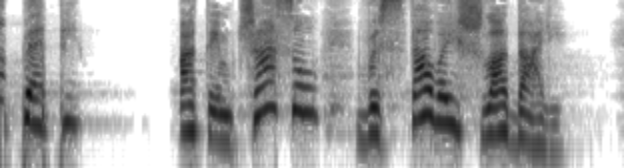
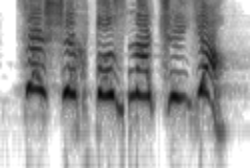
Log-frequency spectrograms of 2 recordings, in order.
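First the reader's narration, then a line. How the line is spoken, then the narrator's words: Shouted. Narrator (Ukrainian): крикнула Пепі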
